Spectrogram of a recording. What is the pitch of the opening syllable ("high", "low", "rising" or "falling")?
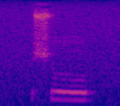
low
